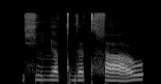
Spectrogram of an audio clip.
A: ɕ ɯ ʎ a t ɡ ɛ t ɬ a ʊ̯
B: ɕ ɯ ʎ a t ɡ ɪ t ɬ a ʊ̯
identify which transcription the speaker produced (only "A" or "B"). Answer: A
